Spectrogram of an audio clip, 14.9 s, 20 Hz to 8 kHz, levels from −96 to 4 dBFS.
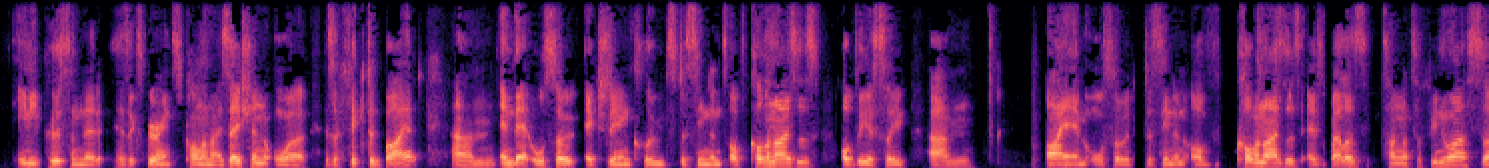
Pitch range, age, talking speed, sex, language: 115-150 Hz, 20-39, 140 wpm, male, English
